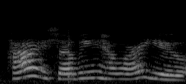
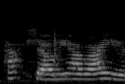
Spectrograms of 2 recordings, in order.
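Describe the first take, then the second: First: It is said more slowly. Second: It is said fast.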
